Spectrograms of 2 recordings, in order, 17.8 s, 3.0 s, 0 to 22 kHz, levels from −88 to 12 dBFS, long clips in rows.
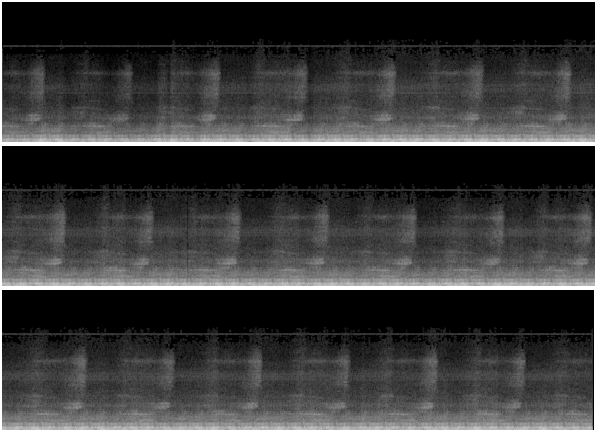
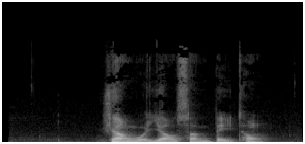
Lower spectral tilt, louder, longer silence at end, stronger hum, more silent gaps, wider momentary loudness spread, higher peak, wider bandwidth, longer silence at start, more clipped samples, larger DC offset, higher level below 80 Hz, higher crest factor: about the same, -7.5 dB/octave vs -7 dB/octave; first, -16 LUFS vs -26 LUFS; second, 0 s vs 0.4 s; neither; neither; second, 2 LU vs 11 LU; first, 0 dBFS vs -6 dBFS; second, 12.5 kHz vs 15.5 kHz; second, 0 s vs 1.05 s; neither; neither; first, -42 dBFS vs -54 dBFS; second, 14 dB vs 22 dB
